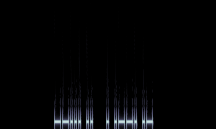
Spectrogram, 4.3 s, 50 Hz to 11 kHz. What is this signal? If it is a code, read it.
Morse code, heard as a keyed tone, about 30 wpm, 700 Hz. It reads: 7I EPA
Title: Winter Field Day Exchanges Encore 30wpm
